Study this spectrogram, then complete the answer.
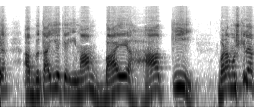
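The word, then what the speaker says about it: بیہقی: Pronunciation پہ بھی غور دیجئے گا، امام بیکی بیکی بیکی، ہم اکثر لوگ بیکی بولتے ہیں، لیکن میں ان کو غلط نہیں کہتا. کیوں؟ ہمارے معاشرے میں یہی ہے. اب بتائیے کہ امام بائے حاکی بڑا مشکل ہے پرونانس کرنا، تو معاشرے نے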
